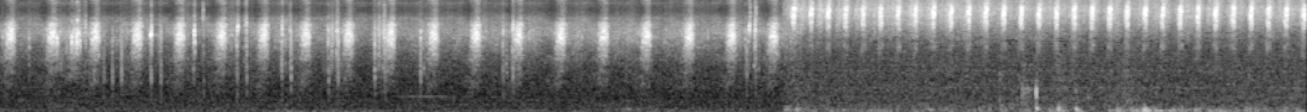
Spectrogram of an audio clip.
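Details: Acridine grasshopper Gomphocerus sibiricus singing as part of sexual behaviour. Regular high, scratchy pulses at first, then a brighter, faster, denser rasping train in the second half, with faint low knocks.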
